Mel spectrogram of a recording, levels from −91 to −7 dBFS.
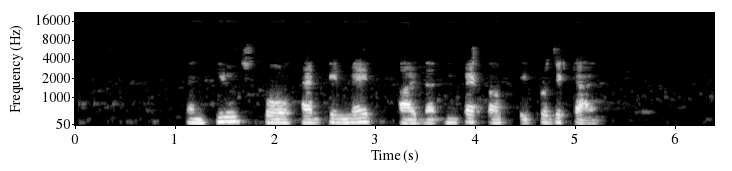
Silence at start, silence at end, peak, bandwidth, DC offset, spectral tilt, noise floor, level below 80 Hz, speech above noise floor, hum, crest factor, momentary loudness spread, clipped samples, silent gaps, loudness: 1.1 s; 1.2 s; -2 dBFS; 6 kHz; under 0.1%; -10 dB/octave; -78 dBFS; -52 dBFS; 61 dB; none; 16 dB; 8 LU; under 0.1%; none; -18 LUFS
